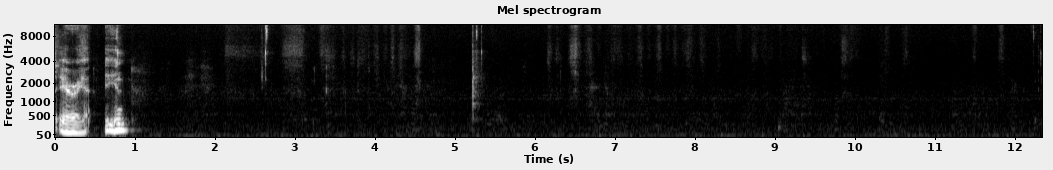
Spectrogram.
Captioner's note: silence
